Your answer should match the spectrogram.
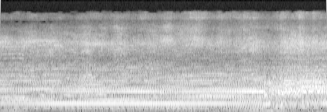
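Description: Amplified electric guitar notes left ringing through the amps as a rock song ends, a loud steady held tone with a higher ring above it, the drums already stopped.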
